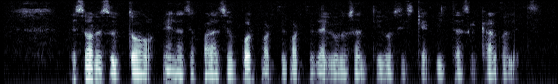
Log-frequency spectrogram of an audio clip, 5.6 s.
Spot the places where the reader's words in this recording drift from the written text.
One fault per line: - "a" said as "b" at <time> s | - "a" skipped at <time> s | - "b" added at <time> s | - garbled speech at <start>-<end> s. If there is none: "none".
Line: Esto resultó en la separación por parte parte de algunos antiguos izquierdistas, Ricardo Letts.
none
